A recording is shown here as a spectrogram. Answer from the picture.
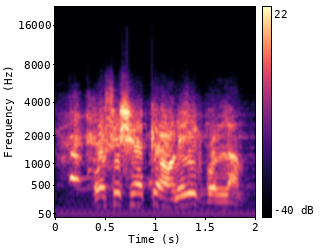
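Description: Film dialogue: a man speaking Bengali, over a steady low hum in the soundtrack.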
